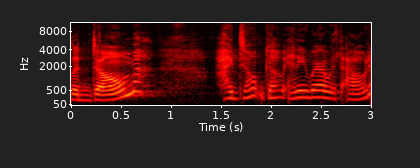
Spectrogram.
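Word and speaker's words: Dohm: And so I've popped up here this little machine called a Dome. I don't go anywhere without it. It is an amazing machine. It's spelled D-O-H-M.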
